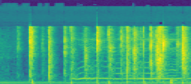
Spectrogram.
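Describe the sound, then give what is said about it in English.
Scattered hand claps quickly thicken into brisk, uneven applause from a small audience, sharp and fairly loud, with a steady low tone droning underneath throughout; the applause is for a band. “All right, let's hear a warm round of applause for the ….”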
